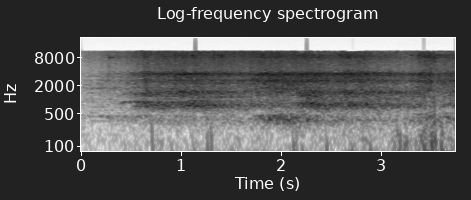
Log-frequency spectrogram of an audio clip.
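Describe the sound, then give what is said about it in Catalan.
A large crowd shouts chants in the Palau basketball arena midway through the first quarter, breaking an earlier silence, a loud, sustained roar of many voices swelling slightly and holding steady throughout. “A la meitat del primer quart, però, es va trencar el silenci amb aquests crits.”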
